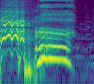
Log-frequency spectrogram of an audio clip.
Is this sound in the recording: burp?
no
